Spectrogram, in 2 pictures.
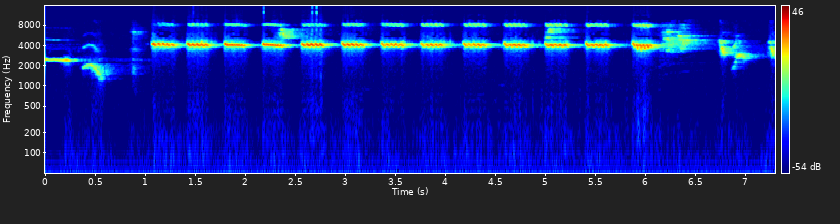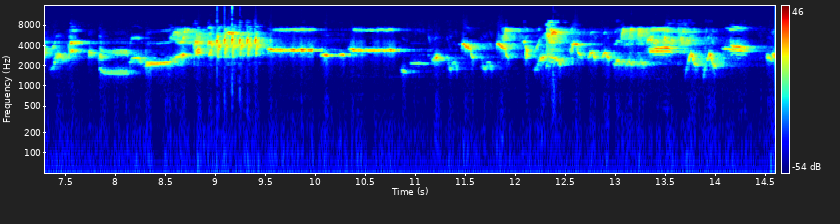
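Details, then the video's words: Asian pied starling master song for training young birds opens with a short falling whistle, then about a dozen evenly spaced piping notes, before breaking into a long, lively medley of squeaky, twittering and whistled phrases. "JALAK SUREN KUALITAS TERJAMIN!!! PANCINGLAH JUNIOR ANDA PAKAI MASTERAN INI"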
